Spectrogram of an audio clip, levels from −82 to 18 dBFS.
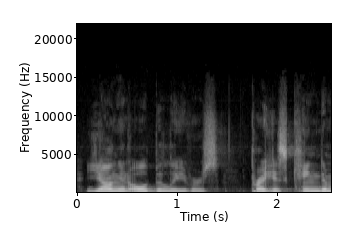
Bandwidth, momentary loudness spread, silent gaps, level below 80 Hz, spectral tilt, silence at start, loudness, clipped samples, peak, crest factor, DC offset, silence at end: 13.5 kHz; 13 LU; none; -54 dBFS; -5.5 dB/octave; 0.1 s; -17 LUFS; under 0.1%; 0 dBFS; 16 dB; under 0.1%; 0 s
